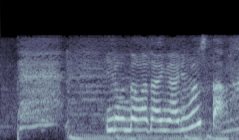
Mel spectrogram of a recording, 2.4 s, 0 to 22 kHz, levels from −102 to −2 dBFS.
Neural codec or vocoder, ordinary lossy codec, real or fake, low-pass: codec, 16 kHz, 6 kbps, DAC; Opus, 24 kbps; fake; 7.2 kHz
